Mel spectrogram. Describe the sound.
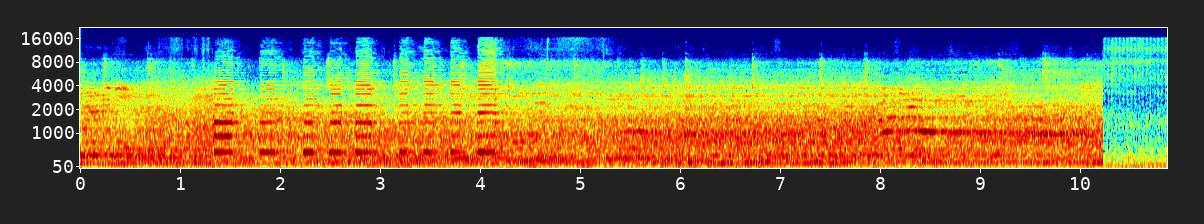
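Steady road traffic rumbles at the White Gates in Oldham as people get into a car for a lift home to Denton, with a couple of short car horn toots near the start; indistinct voices murmur underneath before the noise cuts off abruptly near the end.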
